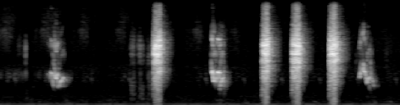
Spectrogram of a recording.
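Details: Pet budgerigars (parakeets) kept indoors giving a quick run of bright, scratchy chirps and sharp clicking notes, irregular and a few per second; one talking bird is known to say hello, pretty birdie and I love you.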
